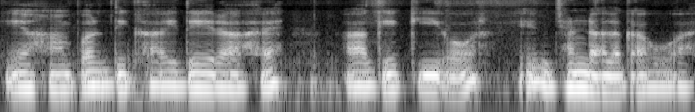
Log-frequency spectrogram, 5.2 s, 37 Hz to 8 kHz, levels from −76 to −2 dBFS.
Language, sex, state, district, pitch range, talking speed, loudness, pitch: Hindi, male, Himachal Pradesh, Shimla, 120-140 Hz, 150 wpm, -15 LUFS, 125 Hz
